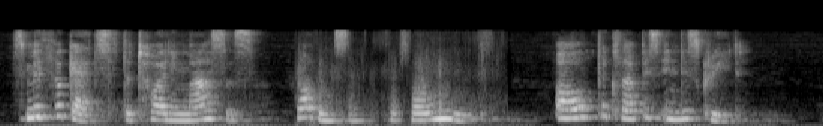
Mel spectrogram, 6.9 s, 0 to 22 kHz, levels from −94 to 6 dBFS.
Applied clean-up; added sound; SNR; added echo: neural separator model SepFormer DNS4.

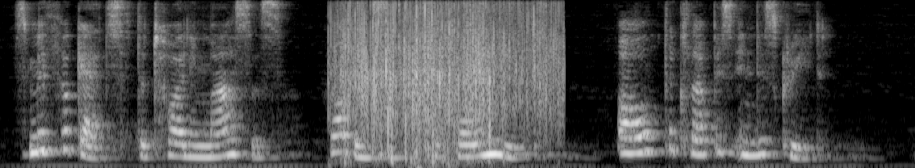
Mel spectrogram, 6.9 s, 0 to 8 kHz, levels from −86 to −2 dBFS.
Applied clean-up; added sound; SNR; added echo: none; Crackle; -2 dB; reverberation time 0.3 s.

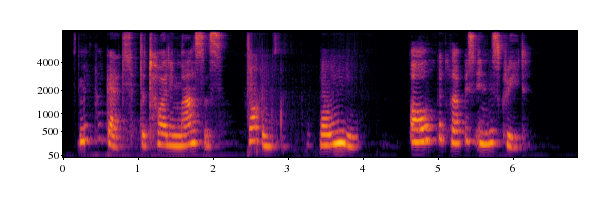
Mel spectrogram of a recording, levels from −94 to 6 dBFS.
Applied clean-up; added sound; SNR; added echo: neural mask model DeepFilterNet 3.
